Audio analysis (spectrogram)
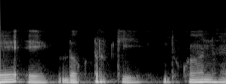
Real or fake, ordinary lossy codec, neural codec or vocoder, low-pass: real; Opus, 16 kbps; none; 5.4 kHz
